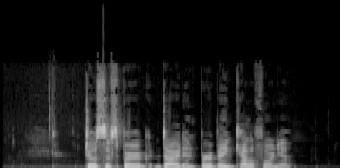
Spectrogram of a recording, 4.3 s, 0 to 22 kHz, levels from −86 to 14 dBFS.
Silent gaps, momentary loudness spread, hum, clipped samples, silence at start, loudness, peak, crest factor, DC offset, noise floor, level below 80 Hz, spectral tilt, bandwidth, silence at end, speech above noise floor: none; 13 LU; none; under 0.1%; 0.65 s; -15 LUFS; 0 dBFS; 18 dB; under 0.1%; -60 dBFS; -50 dBFS; -4.5 dB/octave; 14.5 kHz; 0.65 s; 45 dB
